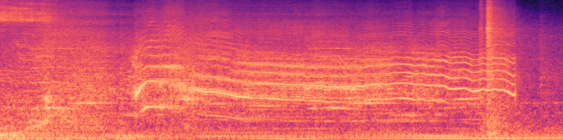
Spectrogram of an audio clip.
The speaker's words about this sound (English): Yes, you get to scream. I never get to scream.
